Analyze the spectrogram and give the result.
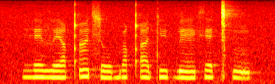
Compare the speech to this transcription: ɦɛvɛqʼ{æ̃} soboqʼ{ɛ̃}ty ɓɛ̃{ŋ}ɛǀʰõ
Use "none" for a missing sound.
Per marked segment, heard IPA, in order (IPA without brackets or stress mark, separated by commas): ɛ̃, ɛ, x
